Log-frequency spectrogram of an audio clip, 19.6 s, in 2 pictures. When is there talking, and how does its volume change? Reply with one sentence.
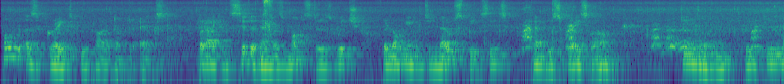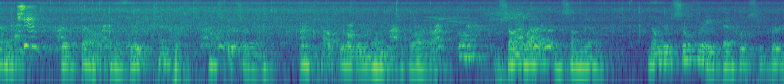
The talking can be heard from 0.0 to 7.8 s, at a steady volume; and from 8.5 to 19.5 s, at a steady volume.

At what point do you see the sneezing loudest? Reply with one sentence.
The loudest moment of the sneezing is at 10 seconds.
